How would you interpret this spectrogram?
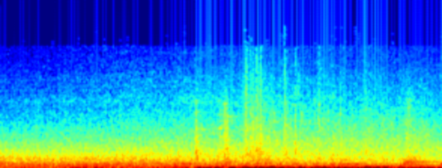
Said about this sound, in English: And once you get closer to the ground, that is when the pilots reconfigure the shape of the wing. And as they extend the flaps, you may hear that hydraulic pump. And as that happens, you can sometimes even hear a change in the airflow over the wing.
